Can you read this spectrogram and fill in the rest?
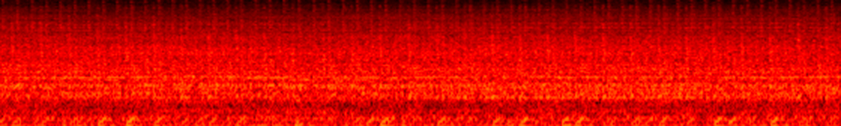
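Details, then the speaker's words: Petrol engine idling after a DMSO engine oil flush: smooth and even, with only light quick fuel-injector ticking; a slight bottom-end noise remains when cold. "nice and smooth as far as engine sounds go the only thing you can hear now is fuel injectors"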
